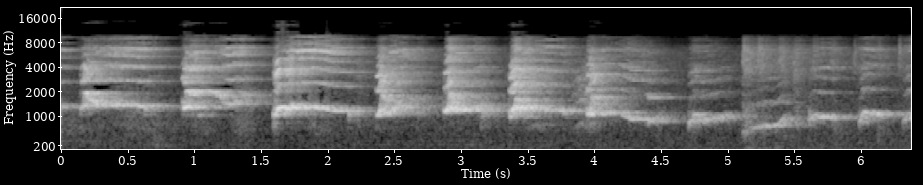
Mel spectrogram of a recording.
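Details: Chihuahua, described as a smart dog getting out through a window, giving a series of about eight high, whining yelps with strong harmonics, each lasting half a second, repeated steadily, ending in lower, drawn-out whimpers.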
